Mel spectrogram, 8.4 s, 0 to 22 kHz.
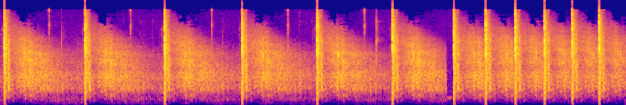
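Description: Girsan MC9 Disruptor 9mm striker-fired pistol firing, with shots about a second apart and then, about six seconds in, a faster string of shots. Each shot trails a long echo.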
